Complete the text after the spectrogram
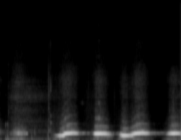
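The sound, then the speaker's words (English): A person whistles through a three-ply cloth face mask, a short run of clear, sliding notes rising and falling in quick phrases, fairly loud with no talking. “You're really good whistler.”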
